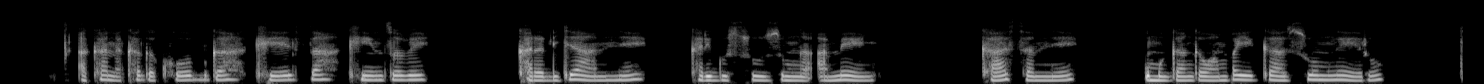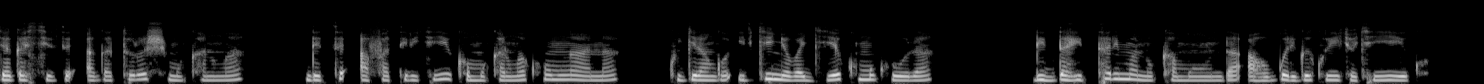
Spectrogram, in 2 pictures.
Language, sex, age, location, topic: Kinyarwanda, female, 18-24, Kigali, health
